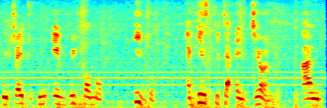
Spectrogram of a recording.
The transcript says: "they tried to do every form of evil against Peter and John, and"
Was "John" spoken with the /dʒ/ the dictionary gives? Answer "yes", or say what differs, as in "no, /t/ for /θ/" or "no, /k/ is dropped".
yes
